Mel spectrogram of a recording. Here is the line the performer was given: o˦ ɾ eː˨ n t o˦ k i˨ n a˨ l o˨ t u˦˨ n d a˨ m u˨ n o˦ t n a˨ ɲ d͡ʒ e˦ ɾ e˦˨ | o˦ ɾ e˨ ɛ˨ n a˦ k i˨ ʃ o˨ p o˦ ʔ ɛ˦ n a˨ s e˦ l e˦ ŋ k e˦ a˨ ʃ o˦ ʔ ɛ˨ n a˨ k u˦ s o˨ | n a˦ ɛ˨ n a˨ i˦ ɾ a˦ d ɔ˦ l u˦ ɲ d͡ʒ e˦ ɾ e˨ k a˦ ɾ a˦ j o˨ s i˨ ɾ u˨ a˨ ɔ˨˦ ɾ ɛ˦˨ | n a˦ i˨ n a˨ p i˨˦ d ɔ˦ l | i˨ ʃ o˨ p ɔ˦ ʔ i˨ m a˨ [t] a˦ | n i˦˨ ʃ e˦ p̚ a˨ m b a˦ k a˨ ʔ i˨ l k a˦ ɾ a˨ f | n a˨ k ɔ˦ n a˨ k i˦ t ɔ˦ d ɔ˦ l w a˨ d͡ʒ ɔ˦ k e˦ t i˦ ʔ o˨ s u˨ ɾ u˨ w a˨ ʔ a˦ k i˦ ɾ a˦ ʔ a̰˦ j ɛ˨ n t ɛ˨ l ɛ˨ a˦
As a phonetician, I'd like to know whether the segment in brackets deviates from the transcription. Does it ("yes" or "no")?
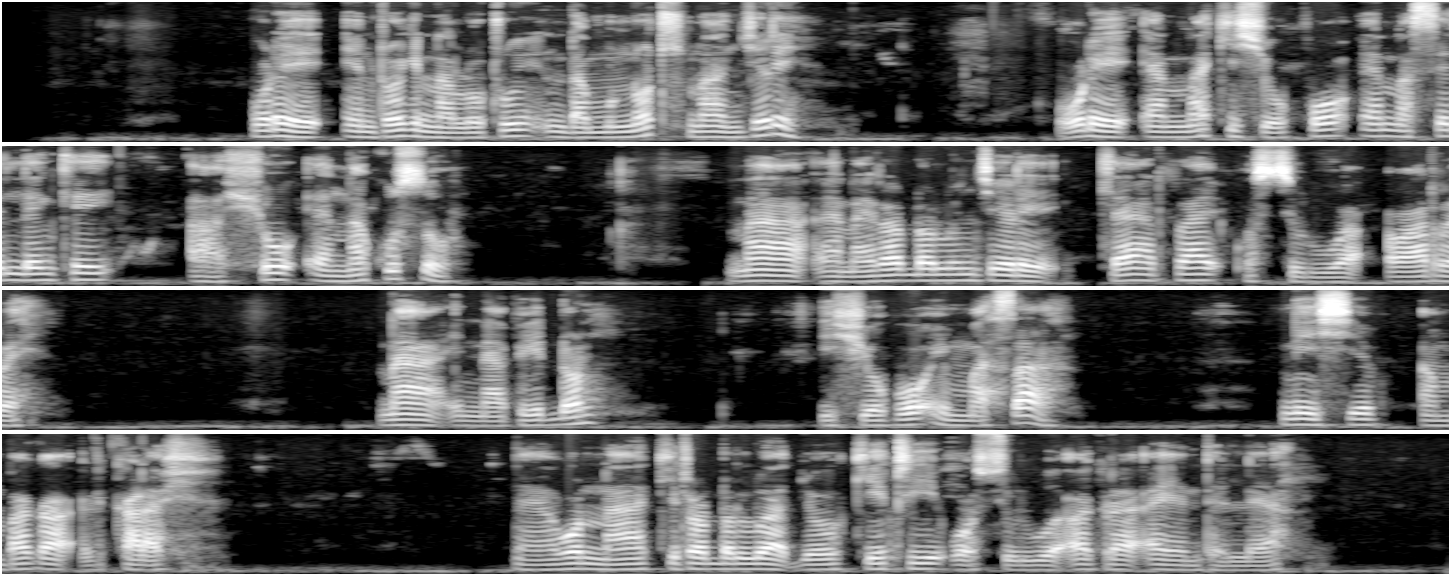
yes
